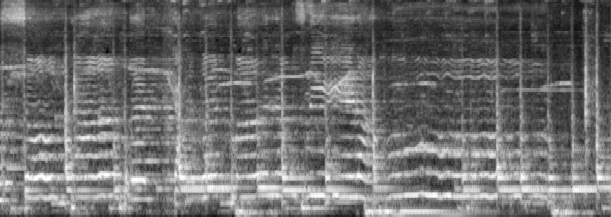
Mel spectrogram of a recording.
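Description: Live Javanese jaranan accompaniment music for a barongan dance: hand-drum (kendang) patterns over a keyboard organ melody with held notes, and a deep low tone swelling about halfway through.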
